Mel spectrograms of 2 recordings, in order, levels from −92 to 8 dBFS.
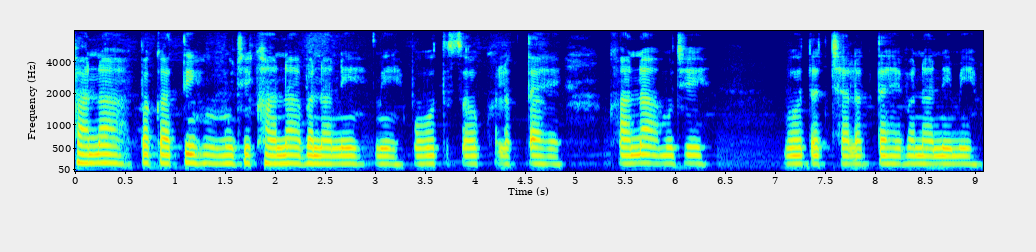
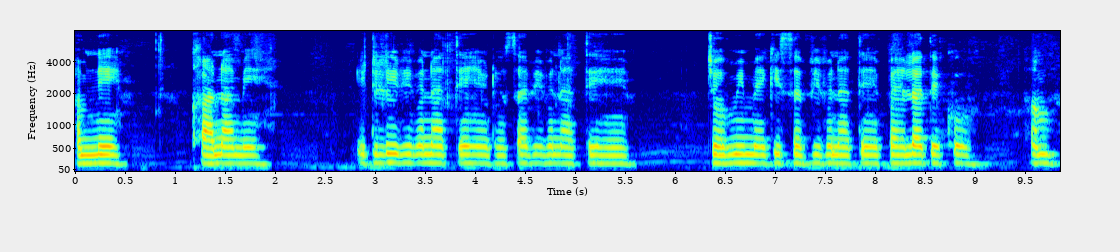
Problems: background sounds at intervals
